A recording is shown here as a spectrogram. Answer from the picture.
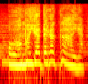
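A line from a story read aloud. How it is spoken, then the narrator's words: Exclaiming, bursting into sobs. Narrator (Russian): воскликнула Мелли и разрыдалась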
